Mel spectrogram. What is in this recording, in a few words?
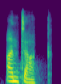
"untuck", Indian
